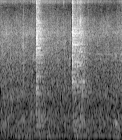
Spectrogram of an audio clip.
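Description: Green chillies stirred into chicken frying on a tawa, a constant sizzle with two brief scraping stirs standing out, close and alone.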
